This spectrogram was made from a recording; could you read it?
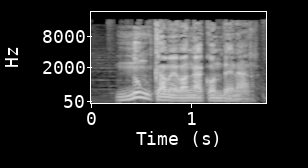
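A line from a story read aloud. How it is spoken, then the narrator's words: Chuckling. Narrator (Spanish): dijo mientras se reía entre dientes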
